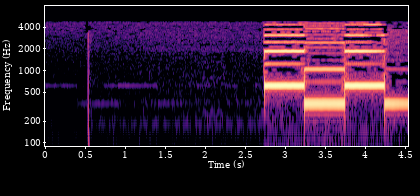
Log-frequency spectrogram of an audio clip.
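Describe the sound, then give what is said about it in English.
A telephone tone from a dialed, newly introduced special phone number: a click and a quiet open line, then a loud, buzzy tone alternating between a high and a low pitch about twice per second, like an English ambulance's hi-lo siren. “Telephone related. This is a special phone number that is just started being used. Listen to this.”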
